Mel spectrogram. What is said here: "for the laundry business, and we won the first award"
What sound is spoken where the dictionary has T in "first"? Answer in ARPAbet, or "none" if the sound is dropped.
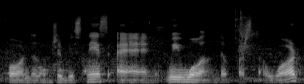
T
